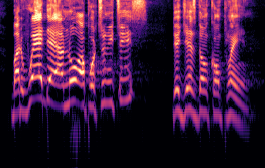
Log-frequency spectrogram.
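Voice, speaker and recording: A man with a non-native accent speaks in an animated tone with lively intonation on a very clean recording with a silent background. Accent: foreign. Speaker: motivational speaker. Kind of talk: motivational speech.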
